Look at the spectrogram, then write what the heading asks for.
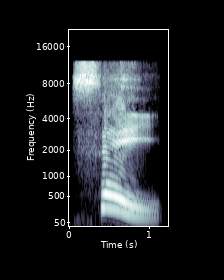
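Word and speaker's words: say: তাহলে সবাই বলো সেই। 3 টাইমস রিপিট করো মাই ডিয়ার সোলজার্স। সেই, সেই, সেই। আমরা এটাকে কি বলি? সে বলি, কিন্তু রাইট প্রোনাউন্সিয়েশন সেই। এরপর সেকেন্ড ওয়ান যেটা, এটা হচ্ছে ডে।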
